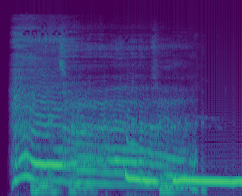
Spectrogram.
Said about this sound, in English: Let's all take a collective deep breath and collect ourselves. We've had some weird energy in the studio, okay? Ready? Breathe in.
